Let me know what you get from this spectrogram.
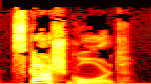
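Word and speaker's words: Skarsgård: Ну и так сразу оговорюсь немножко, что те, кто в теме, конечно же, знают, что Скарсгард — это не совсем правильное произношение его фамилии. У себя на родине его величают Стеллан Скашгорд.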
